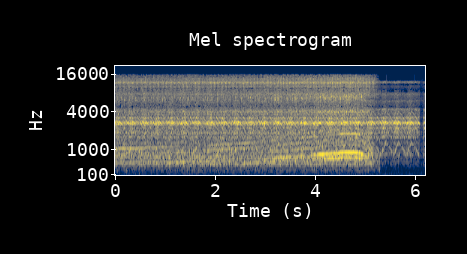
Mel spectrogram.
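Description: Faint electronic whirring of an outro logo sound effect, with steady thin tones. A tone slowly rises in the middle, and a quick warbling zigzag comes near the end before it cuts off.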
